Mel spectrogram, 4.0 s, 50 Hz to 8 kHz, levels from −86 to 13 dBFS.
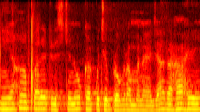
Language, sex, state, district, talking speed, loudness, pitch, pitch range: Hindi, male, Jharkhand, Sahebganj, 150 wpm, -17 LUFS, 145 Hz, 135-145 Hz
